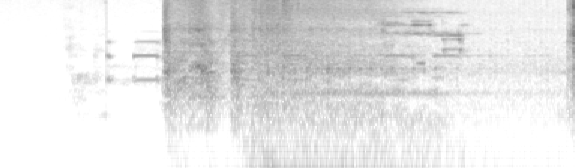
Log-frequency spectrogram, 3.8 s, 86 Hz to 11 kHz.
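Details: Car jump-started with a Topdon JS1200 lithium jump starter in boost mode at 25% charge during repeated tests: short burst of cranking catches quickly into a firm low rumble easing toward idle; starts cleanly.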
